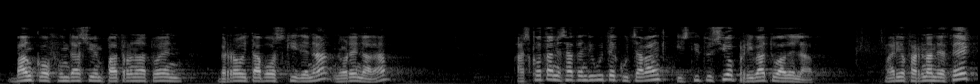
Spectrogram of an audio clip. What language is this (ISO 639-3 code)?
eus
